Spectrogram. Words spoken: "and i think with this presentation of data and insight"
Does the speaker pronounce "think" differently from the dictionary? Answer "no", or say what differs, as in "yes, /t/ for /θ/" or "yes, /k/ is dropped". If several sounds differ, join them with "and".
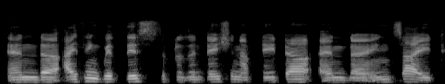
yes, /t/ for /θ/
